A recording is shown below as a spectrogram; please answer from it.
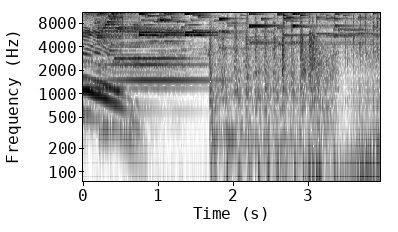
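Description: A cartoon car's engine sputters to life after a falling magical sweep, then settles into a steady chugging, rattling run that continues to the end, close and fairly loud.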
